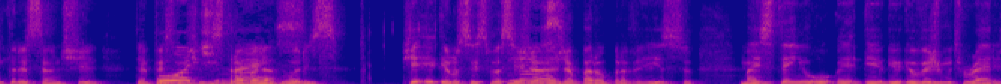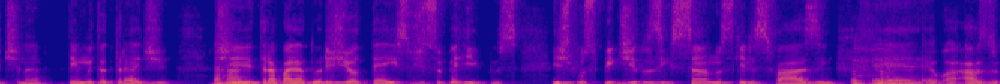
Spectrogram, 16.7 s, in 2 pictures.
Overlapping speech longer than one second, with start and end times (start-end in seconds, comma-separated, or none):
1.3-2.6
